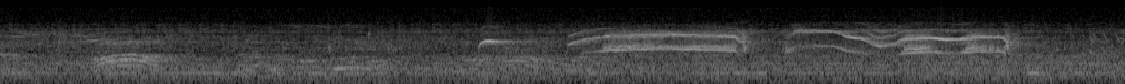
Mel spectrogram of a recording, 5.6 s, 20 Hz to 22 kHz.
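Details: Female brambling at Saiko Wild Bird Forest Park, recorded 31 March 2018. Faint low sounds come first, followed by several nasal, slurred calls rising and falling in a strained, wheezy series over about three seconds.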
